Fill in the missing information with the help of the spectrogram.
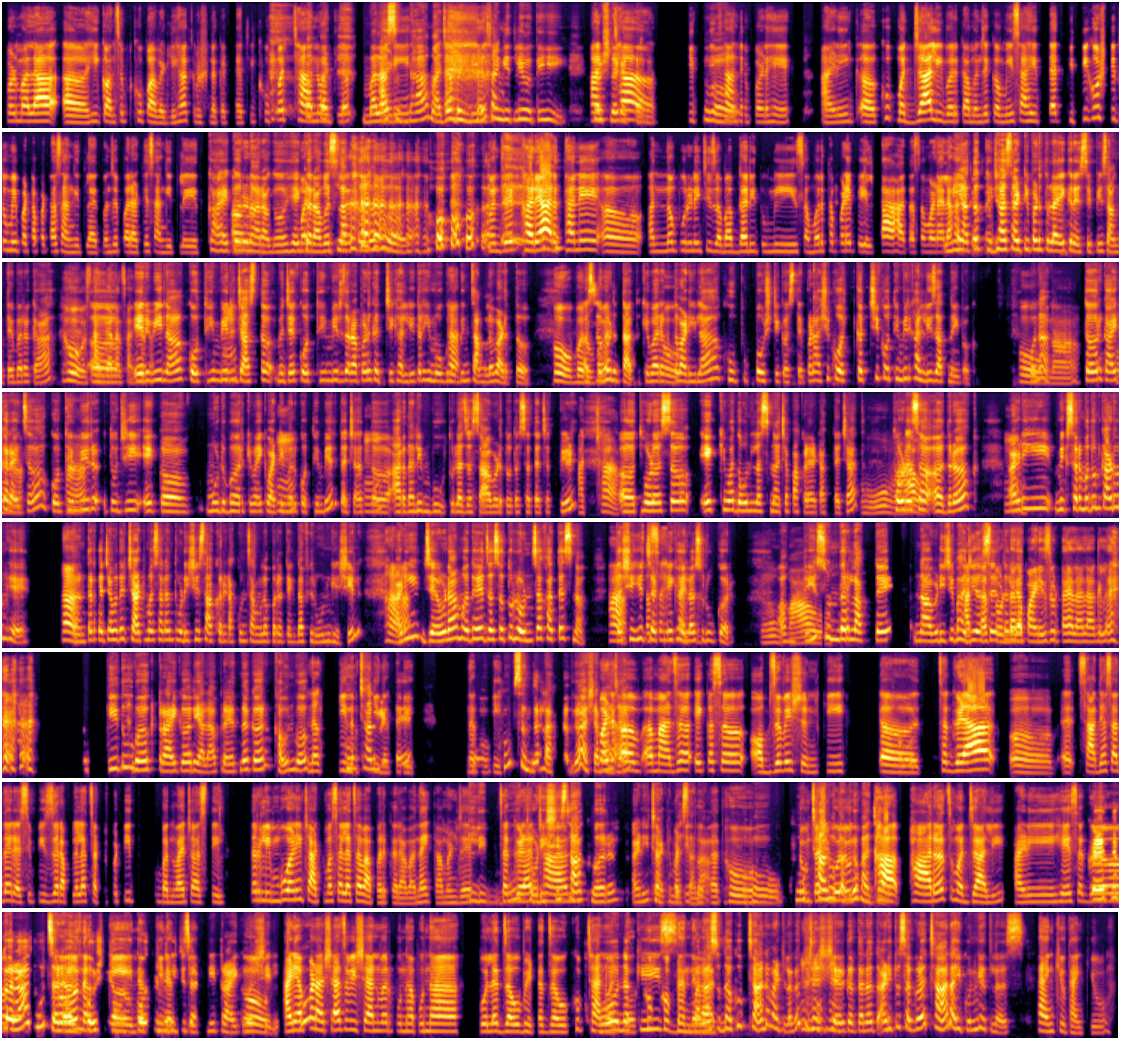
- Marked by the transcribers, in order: tapping; laugh; chuckle; other background noise; laugh; laughing while speaking: "हो, हो, हो"; laugh; wind; laughing while speaking: "सुटायला लागलंय"; chuckle; unintelligible speech; chuckle; in English: "शेअर"
- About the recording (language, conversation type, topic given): Marathi, podcast, साध्या साहित्याचा वापर करून तुम्ही एखाद्या पदार्थात नवी चव कशी आणता?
